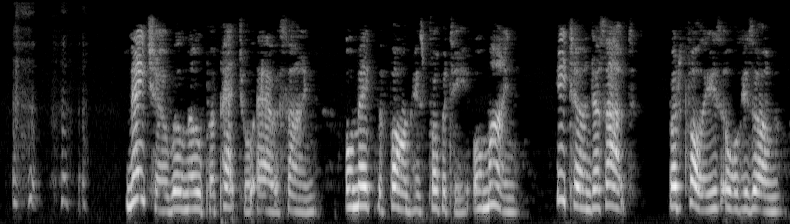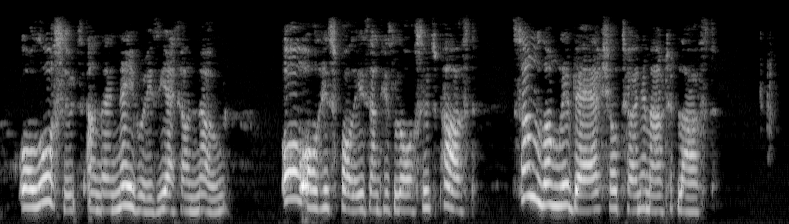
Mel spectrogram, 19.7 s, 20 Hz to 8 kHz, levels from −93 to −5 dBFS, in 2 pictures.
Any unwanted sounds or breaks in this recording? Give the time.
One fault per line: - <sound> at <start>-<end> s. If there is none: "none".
- laugh at 0.1-1.1 s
